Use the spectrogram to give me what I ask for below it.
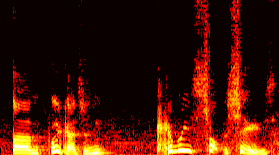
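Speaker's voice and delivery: very high, slow, hesitant ask; squeaky sheepish request. Retold or imitated. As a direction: ask it timidly and drawn out. Retold awkward request.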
